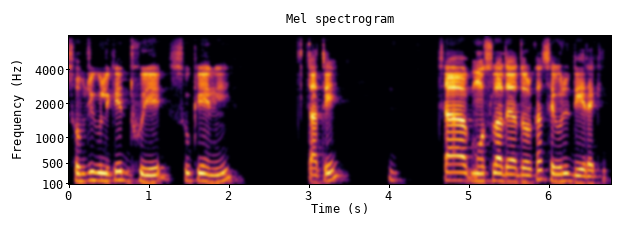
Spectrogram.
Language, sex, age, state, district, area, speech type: Bengali, male, 60+, West Bengal, Purba Medinipur, rural, spontaneous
